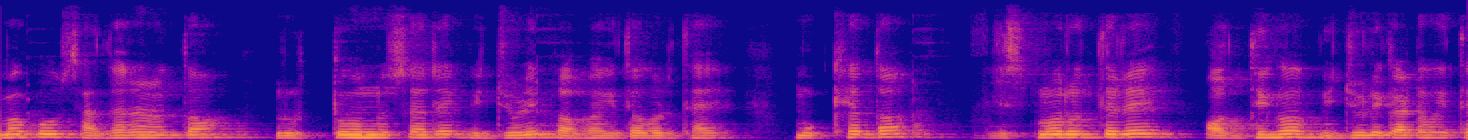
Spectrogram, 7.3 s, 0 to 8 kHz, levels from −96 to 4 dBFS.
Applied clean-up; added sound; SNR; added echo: neural mask model DeepFilterNet 3.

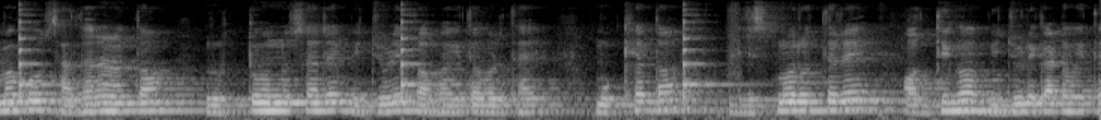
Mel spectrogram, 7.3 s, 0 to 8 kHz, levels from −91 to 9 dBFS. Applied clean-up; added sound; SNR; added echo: none; Bowed string instrument; 13 dB; none.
